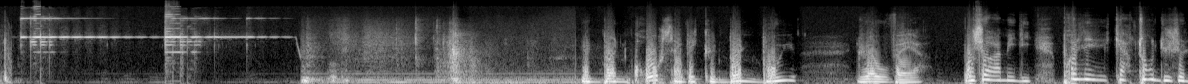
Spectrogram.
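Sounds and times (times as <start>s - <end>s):
doorbell ringing: 0.1s - 3.0s
speech: 6.1s - 11.8s.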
